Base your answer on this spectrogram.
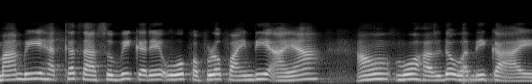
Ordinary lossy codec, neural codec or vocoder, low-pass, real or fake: none; codec, 24 kHz, 0.9 kbps, WavTokenizer, large speech release; 7.2 kHz; fake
